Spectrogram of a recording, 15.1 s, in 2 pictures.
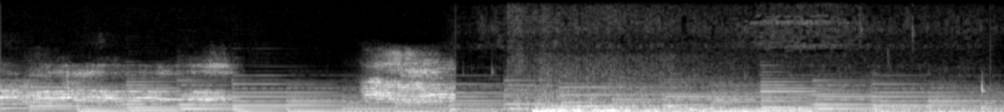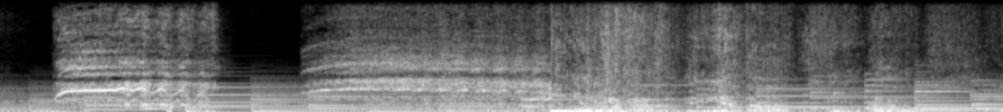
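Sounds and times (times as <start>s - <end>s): background piano music: 0.0s - 15.0s
horse neighing: 7.9s - 9.2s, 9.8s - 13.1s.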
